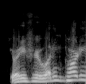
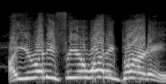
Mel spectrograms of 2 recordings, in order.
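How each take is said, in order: First: It is said with low, flat energy. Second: It is said with loud, lively energy.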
